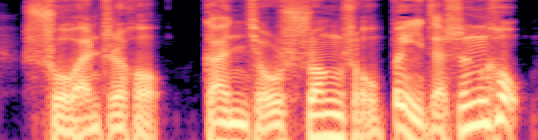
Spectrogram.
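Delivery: ordinary delivery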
